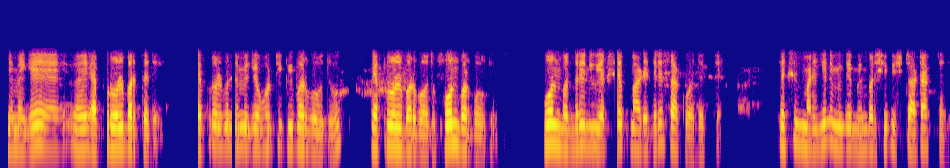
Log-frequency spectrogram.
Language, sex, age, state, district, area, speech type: Kannada, male, 60+, Karnataka, Udupi, rural, conversation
